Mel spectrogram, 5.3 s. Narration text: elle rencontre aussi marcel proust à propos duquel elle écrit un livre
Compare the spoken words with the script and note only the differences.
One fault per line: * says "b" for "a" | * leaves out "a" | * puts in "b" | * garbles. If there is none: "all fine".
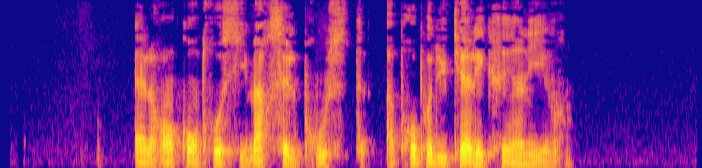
* leaves out "elle"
